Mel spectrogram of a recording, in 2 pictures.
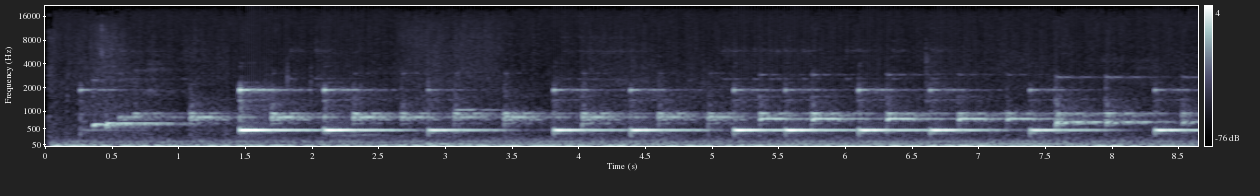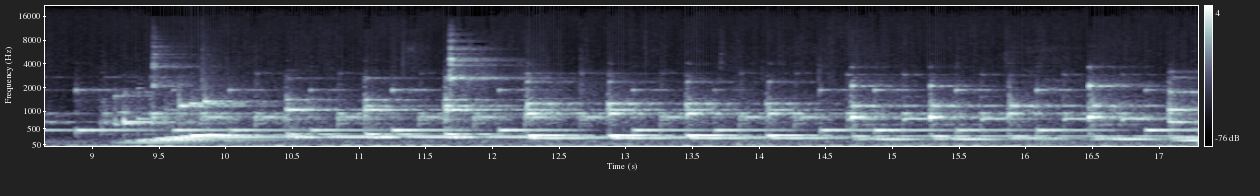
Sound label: percussion ensemble pulse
